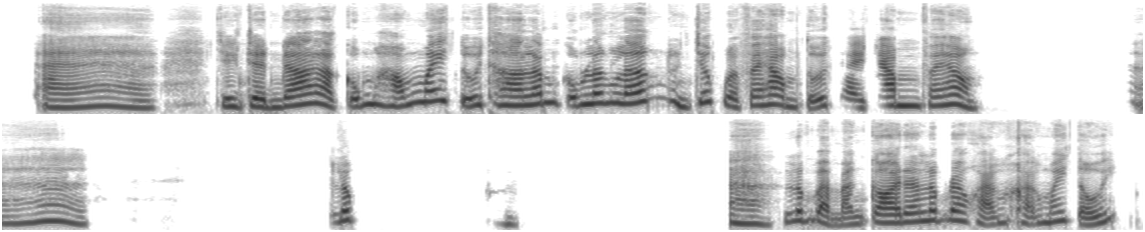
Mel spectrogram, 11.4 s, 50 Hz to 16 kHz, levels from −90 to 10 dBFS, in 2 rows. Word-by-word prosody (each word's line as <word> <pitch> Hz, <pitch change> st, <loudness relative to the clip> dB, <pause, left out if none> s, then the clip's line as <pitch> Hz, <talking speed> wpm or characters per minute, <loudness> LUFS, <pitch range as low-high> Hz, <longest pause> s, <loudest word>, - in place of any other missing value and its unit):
À, 215 Hz, 0 st, -4 dB, 0.3 s
chương 235 Hz, 0 st, -2 dB
trình 225 Hz, -2 st, +3 dB
đó 275 Hz, +5 st, +6 dB
là 290 Hz, -4 st, +4 dB
cũng 290 Hz, +6 st, 0 dB
hổng 260 Hz, +4 st, +1 dB
mấy 370 Hz, +2 st, +3 dB
tuổi 240 Hz, -, +1 dB
thơ 270 Hz, -1 st, +3 dB
lắm, 310 Hz, +5 st, +2 dB
cũng 250 Hz, -, -1 dB
lớn 320 Hz, +2 st, +4 dB
lớn 330 Hz, +3 st, +6 dB, 0.2 s
chút 350 Hz, +1 st, -1 dB
rồi, 245 Hz, -4 st, -1 dB
phải 260 Hz, -, -1 dB
không? 280 Hz, -4 st, +3 dB
Tuổi 220 Hz, -, -2 dB
cài 215 Hz, -2 st, -2 dB
trâm, 255 Hz, 0 st, +3 dB
phải 255 Hz, +1 st, -3 dB
hông? 275 Hz, -8 st, +3 dB, 0.8 s
À. 235 Hz, -, -6 dB, 1.2 s
Lúc 290 Hz, +1 st, 0 dB, 0.7 s
ừm 190 Hz, -, -14 dB, 1.1 s
À, 205 Hz, -4 st, -3 dB
lúc 285 Hz, +3 st, -2 dB
mà -, -, +1 dB
bạn 175 Hz, +3 st, -4 dB
coi 230 Hz, -1 st, +5 dB
đó, 250 Hz, -, +1 dB
lúc 290 Hz, +2 st, 0 dB
đó 290 Hz, -2 st, +2 dB
khoảng 230 Hz, -, -4 dB
khoảng 230 Hz, -, -5 dB
mấy 260 Hz, +3 st, -3 dB
tuổi? -, -, -3 dB
255 Hz, 200 wpm, -20 LUFS, 225-285 Hz, 1.2 s, đó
